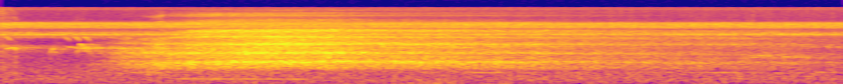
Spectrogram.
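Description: Calm nature-ambience soundtrack with a steady high insect chorus, cricket-like. A soft hiss swells up about a second in and fades away.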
